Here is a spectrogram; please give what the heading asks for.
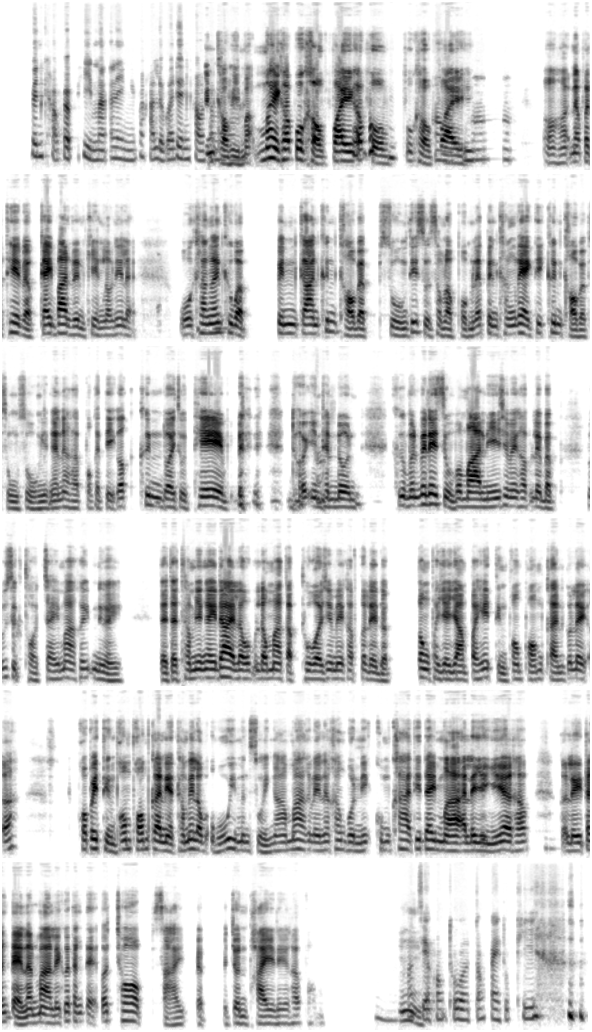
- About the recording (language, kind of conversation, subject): Thai, unstructured, คุณชอบเที่ยวแบบผจญภัยหรือเที่ยวแบบสบายๆ มากกว่ากัน?
- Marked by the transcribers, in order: tapping; chuckle; chuckle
